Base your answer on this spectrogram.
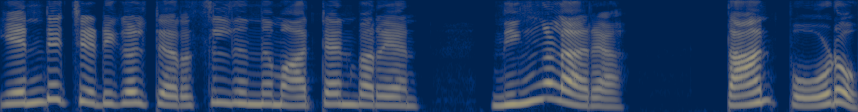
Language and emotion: Malayalam, angry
